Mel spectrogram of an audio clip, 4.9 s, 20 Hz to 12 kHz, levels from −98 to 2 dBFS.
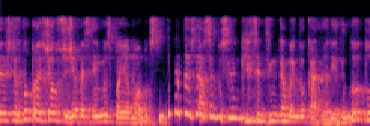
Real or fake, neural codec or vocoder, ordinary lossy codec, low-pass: fake; codec, 16 kHz, 16 kbps, FreqCodec, smaller model; MP3, 64 kbps; 7.2 kHz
